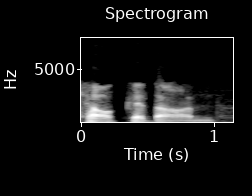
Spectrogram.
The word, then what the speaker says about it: Chalcedon: Well, if you wanted to get real technical, there's a K sound at the beginning and in the middle, so it would be Chalcedon. Okay. But nobody ever, it's just not pleasing in the English tongue to say it that way.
